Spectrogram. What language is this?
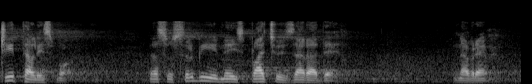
Serbian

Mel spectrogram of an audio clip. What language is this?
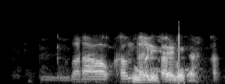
Punjabi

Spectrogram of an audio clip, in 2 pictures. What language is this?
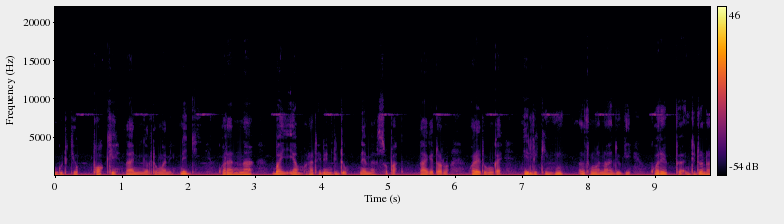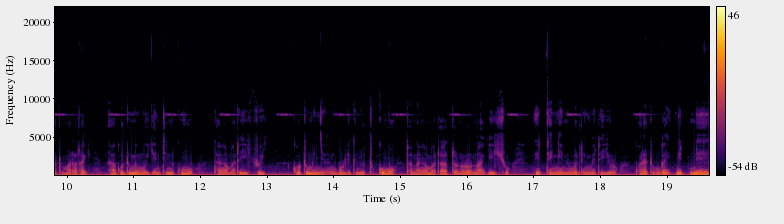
Masai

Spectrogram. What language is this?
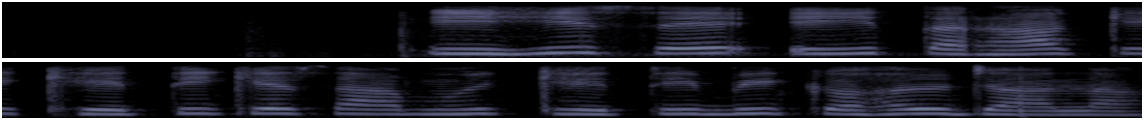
Bhojpuri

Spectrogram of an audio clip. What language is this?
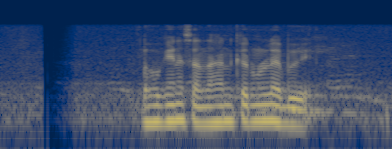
Sinhala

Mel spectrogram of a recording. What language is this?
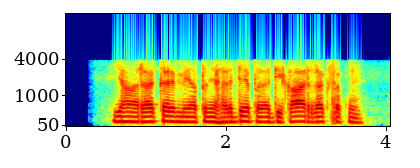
Hindi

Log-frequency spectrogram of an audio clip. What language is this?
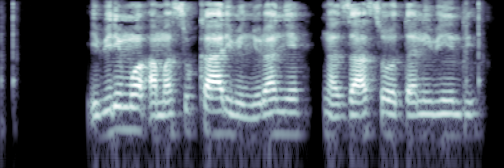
Kinyarwanda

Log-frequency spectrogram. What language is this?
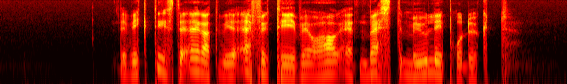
Norwegian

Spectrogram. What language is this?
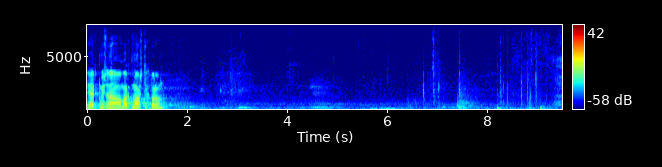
Estonian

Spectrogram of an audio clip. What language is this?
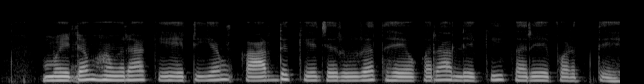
Magahi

